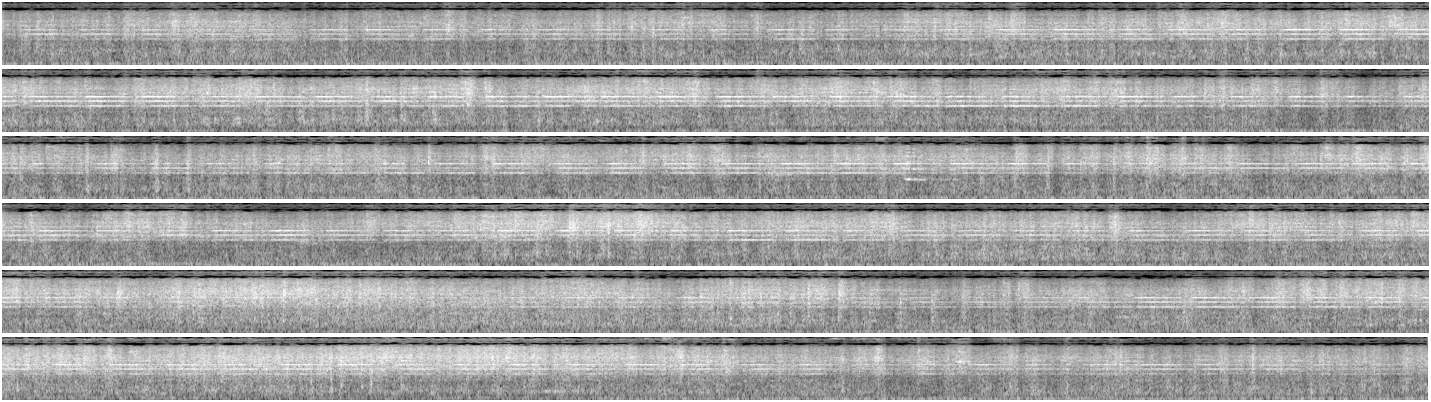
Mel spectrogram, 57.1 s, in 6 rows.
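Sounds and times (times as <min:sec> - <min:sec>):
freight train wheels rumbling: 0:00.0 - 0:57.0.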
